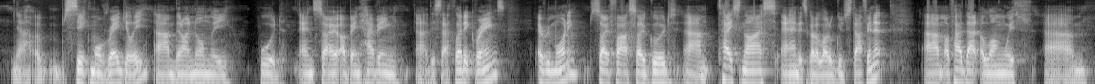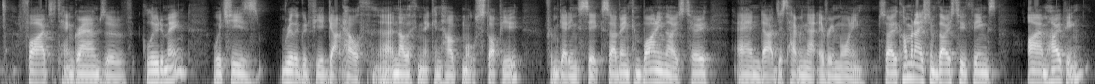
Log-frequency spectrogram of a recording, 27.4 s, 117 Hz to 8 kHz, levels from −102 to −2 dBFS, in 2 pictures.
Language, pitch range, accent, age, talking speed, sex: English, 95-115 Hz, Australian, 20-39, 200 wpm, male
